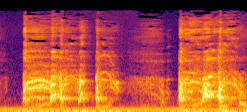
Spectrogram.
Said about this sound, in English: I'm about to start coughing.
